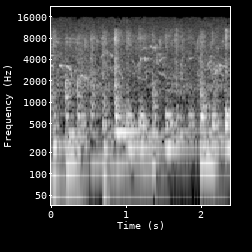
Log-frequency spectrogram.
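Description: Two-headed barrel drum played with the hands: a quick rhythm of strokes whose deep tones ring on between hits. Magpies chatter and call above the drumming.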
